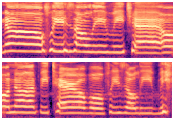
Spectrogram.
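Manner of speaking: insincere pleading tone with obvious sarcasm. Asking chat not to leave: sarcastic pleading. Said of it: "That sounded so sarcastic".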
